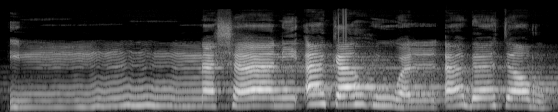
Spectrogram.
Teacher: র পেশ রু, কিন্তু ওয়াকফ করলে আমরা রকে সাকিন করে পড়ব।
